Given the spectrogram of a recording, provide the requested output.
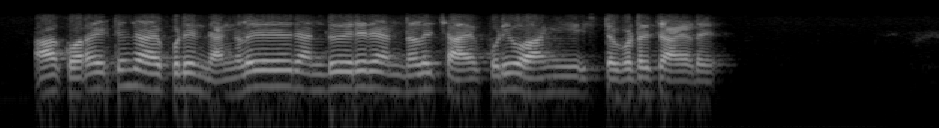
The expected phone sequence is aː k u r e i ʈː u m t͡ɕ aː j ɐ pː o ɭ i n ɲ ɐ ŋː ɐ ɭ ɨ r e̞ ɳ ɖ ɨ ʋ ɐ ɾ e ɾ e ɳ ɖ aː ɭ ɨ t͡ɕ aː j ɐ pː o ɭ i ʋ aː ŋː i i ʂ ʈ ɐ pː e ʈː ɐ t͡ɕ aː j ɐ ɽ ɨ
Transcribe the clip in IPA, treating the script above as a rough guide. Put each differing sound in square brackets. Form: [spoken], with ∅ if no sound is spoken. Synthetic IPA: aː k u r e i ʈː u m t͡ɕ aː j ɐ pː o [ɽ] i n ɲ ɐ ŋː ɐ ɭ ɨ [ɾ] e̞ ɳ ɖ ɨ ʋ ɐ ɾ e ɾ e ɳ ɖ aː ɭ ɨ t͡ɕ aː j ɐ pː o [ɽ] i ʋ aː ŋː i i ʂ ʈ ɐ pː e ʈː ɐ t͡ɕ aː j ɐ ɽ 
